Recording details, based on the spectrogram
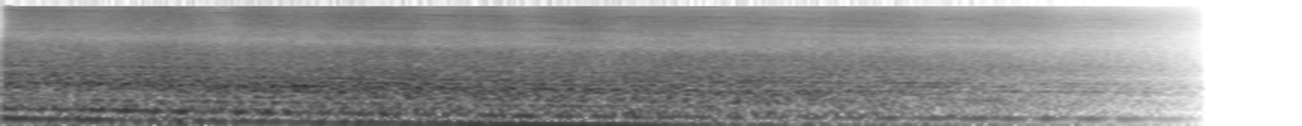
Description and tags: Sweep Down
Sweep sound cut processed in sampler using pitch envelope
source file:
